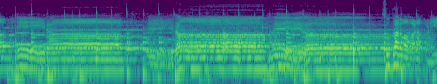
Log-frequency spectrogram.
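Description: A man singing a Hindi devotional bhajan in long held notes that bend in pitch, with a steady low accompaniment and light percussive ticks. The singing breaks briefly around the middle and then resumes.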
